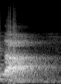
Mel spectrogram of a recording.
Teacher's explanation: बताइए ता कहां से बोला जाता है, जे दांत से बोला जाता है। इसमें हवा जो है वो दांत से छूकर निकल जाती है।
